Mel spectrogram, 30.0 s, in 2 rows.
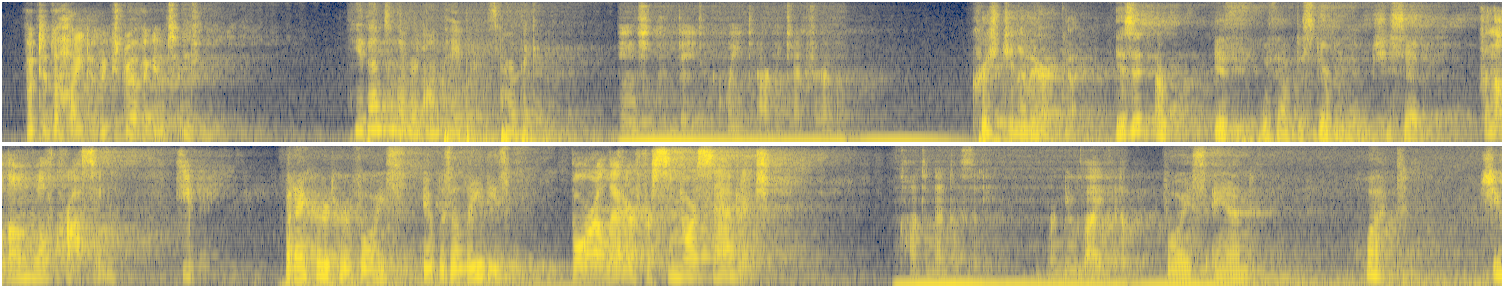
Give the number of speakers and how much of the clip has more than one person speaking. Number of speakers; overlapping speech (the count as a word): seven, no overlap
